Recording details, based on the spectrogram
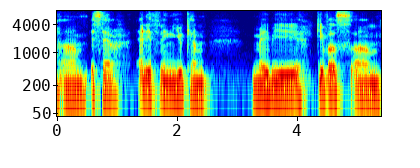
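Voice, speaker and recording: This is a man speaking. He has a German accent. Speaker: podcast host. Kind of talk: interview. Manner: halting.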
